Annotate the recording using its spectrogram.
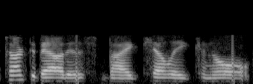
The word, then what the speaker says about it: Canole: She says people pronounce it in a variety of ways. She said people that love the Italian pastries call it cannoli, but it's canole. It's, I think it's Irish or Scottish.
